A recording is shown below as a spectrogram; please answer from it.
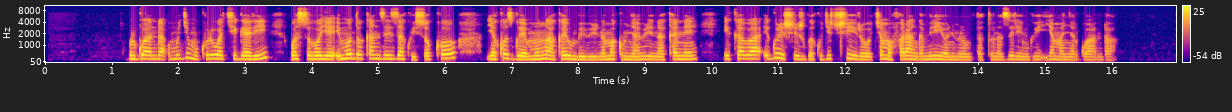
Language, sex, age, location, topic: Kinyarwanda, female, 25-35, Kigali, finance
